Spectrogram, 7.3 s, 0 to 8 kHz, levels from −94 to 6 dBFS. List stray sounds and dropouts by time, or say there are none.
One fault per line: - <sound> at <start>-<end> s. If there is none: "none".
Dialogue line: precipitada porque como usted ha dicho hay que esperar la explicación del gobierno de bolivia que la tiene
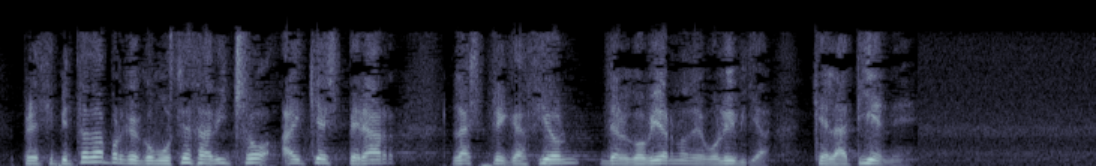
none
